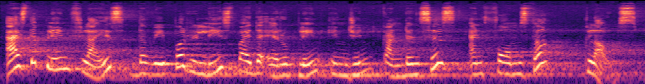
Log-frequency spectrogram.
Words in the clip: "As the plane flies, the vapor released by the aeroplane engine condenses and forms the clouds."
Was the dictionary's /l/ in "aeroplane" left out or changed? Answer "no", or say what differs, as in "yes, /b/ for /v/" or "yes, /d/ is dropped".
no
